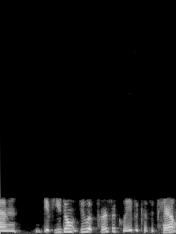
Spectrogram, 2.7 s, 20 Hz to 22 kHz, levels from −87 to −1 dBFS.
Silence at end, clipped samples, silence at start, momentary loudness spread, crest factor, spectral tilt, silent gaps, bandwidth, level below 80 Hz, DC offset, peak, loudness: 0 s; under 0.1%; 0 s; 9 LU; 18 dB; -7.5 dB/octave; none; 3.6 kHz; -82 dBFS; under 0.1%; -6 dBFS; -25 LUFS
